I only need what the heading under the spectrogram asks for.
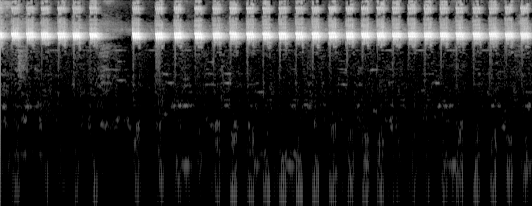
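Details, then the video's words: Natural cricket sound for training songbirds: rapid, shrill chirps at about four per second. A brief silence breaks the series near the two-second mark, then the steady high pulsing resumes over soft low thumps. "suara jangkrik alam"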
